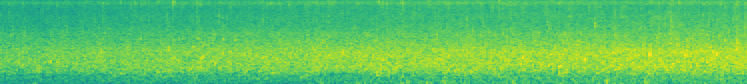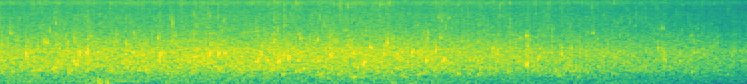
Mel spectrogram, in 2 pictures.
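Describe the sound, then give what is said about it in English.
River water rushes and burbles steadily beneath a bridge, a continuous broad wash of flowing sound that stays even throughout, with no voices. “So here I am on the bridge now, and they do say about anglers that no angler can cross a river without leaning over and looking in, and I think there's a lot of truth in that, and that's what I'm doing right now.”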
